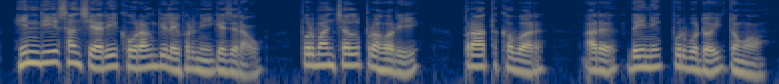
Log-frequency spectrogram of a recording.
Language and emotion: Bodo, neutral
